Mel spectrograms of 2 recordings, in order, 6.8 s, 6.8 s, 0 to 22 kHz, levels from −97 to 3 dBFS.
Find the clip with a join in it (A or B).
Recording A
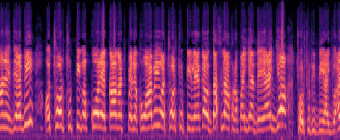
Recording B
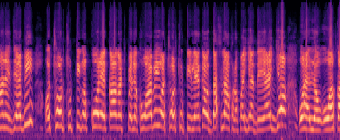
A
